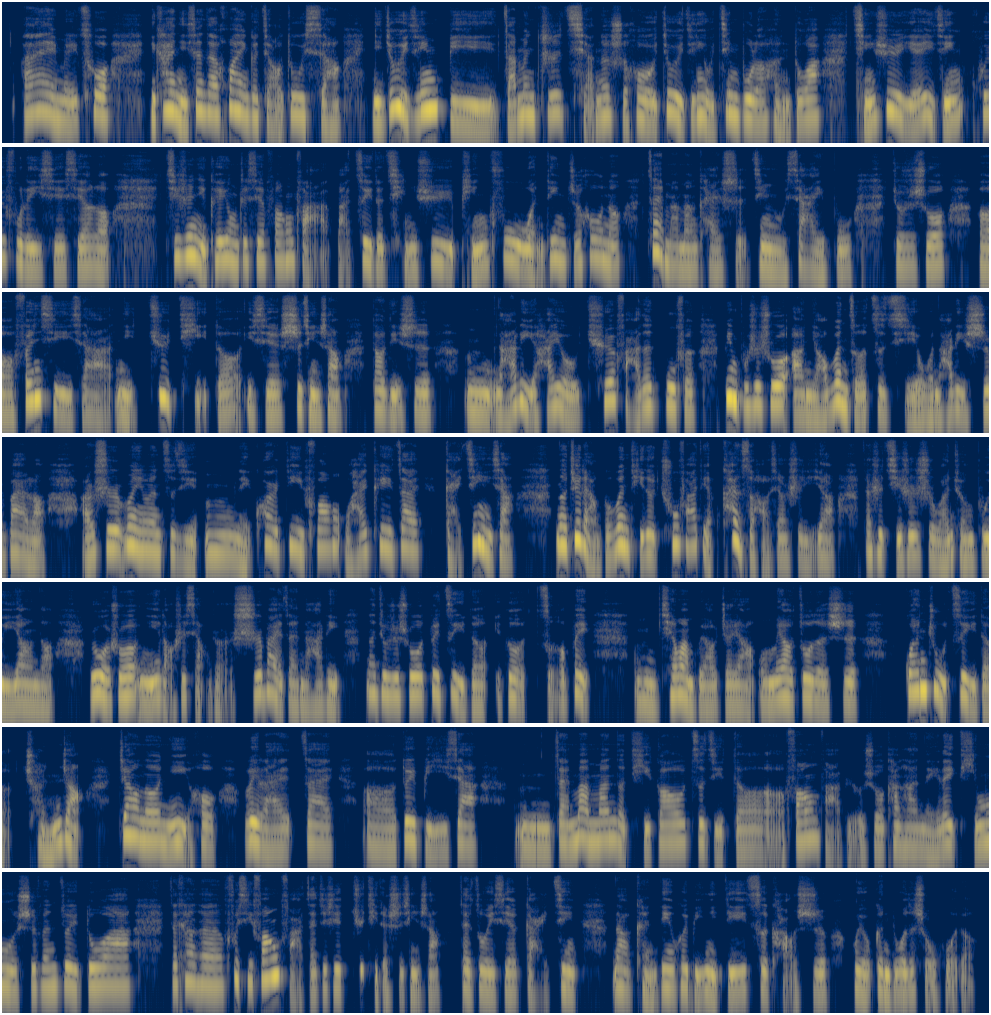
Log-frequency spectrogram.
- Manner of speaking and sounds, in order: other background noise
- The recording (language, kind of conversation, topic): Chinese, advice, 在学业或职业资格考试失败后，我该如何重新找回动力并继续前进？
